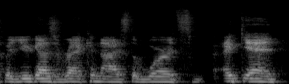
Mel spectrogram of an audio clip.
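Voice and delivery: normal talking voice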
